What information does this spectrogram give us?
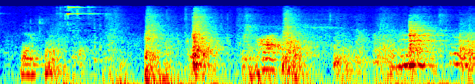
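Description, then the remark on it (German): A door is pushed shut and locked, with several wooden clunks and rattles in quick succession, one after another over a few seconds, while faint voices murmur in the background. “Von Tür zu, ja, da auch Tür, genau, jetzt ist es verriegelt.”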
